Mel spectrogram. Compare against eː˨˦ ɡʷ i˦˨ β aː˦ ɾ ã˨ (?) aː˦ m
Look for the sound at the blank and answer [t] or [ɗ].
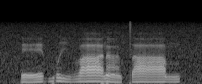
t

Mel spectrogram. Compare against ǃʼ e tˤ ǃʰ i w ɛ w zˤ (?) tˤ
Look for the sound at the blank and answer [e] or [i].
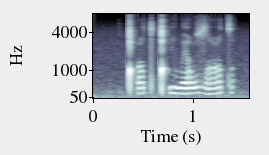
e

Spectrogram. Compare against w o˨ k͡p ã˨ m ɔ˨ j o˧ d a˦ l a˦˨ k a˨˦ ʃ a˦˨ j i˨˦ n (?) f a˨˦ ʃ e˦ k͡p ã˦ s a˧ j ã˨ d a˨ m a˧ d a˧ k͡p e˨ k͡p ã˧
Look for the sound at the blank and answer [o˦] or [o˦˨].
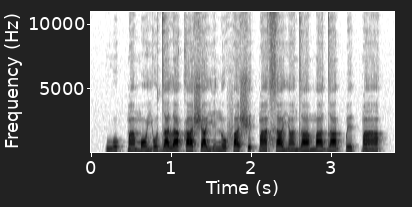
o˦˨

